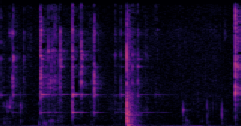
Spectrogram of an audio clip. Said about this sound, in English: I'm drinking Pepsi Max with a hint of lime out of a regular pint glass with some ice. Bit of ASMR for you there.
